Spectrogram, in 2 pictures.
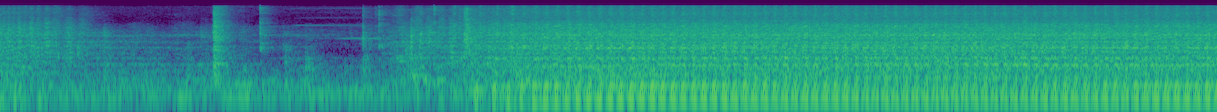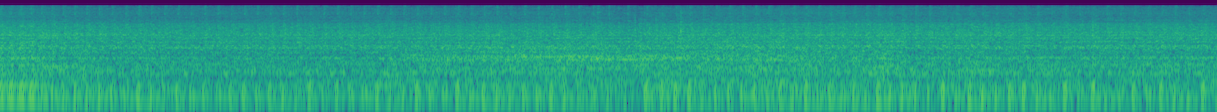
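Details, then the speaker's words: Honda Beat FI scooter, idle unstable after a service, sometimes high and sometimes low, suspected IACV sensor error: engine catches at fast idle, then drops and wanders instead of holding steady; unstable idle. "Tetapi motor ini terkadang tinggi stasionernya. Maksudnya gasnya tinggi dan juga kecil."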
